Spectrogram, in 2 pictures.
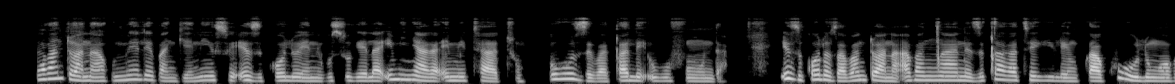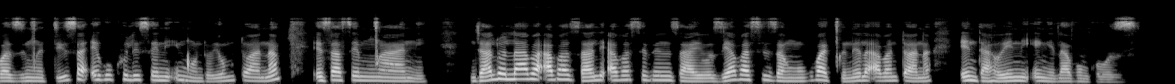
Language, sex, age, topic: North Ndebele, female, 36-49, education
